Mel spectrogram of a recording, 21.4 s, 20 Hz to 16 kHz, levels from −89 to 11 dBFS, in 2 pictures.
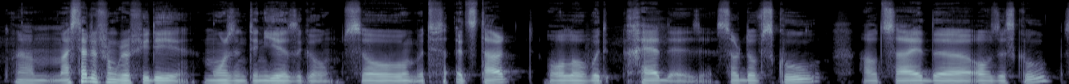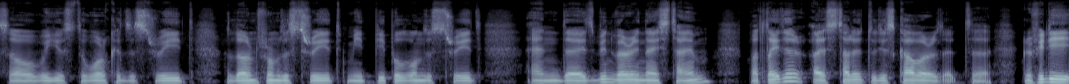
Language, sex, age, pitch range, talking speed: English, male, 20-39, 95-105 Hz, 165 wpm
